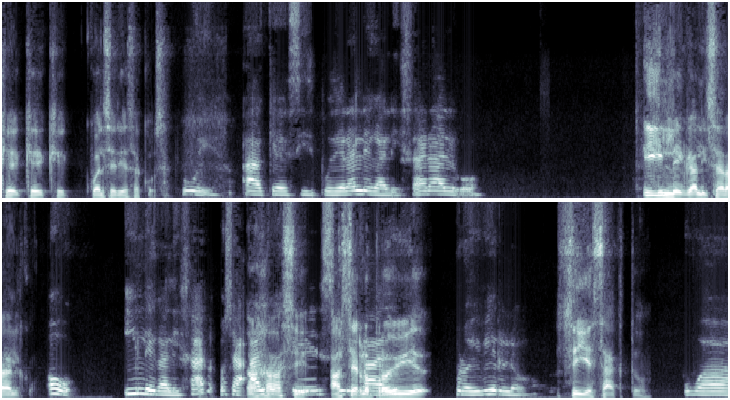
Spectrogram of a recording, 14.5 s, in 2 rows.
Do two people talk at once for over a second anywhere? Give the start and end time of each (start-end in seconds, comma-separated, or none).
9.7-11.3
